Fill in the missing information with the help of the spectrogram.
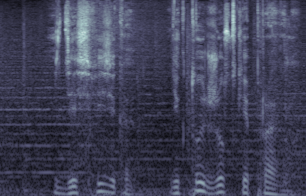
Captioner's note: foreign language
